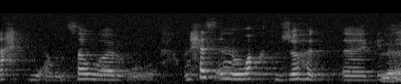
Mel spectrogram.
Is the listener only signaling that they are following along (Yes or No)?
No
